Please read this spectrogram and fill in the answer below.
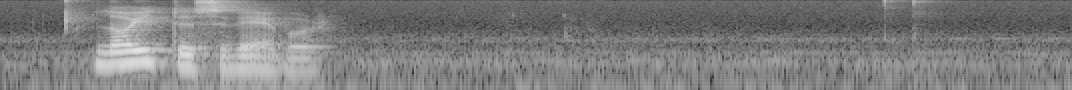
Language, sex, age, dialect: Faroese, female, 36-60, Norðurstreymoy/Eysturoy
